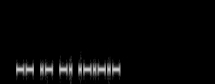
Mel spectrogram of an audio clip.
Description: Morse code, heard as a keyed tone, about 53 wpm, 700 Hz. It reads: MAN.
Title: 2x Word-Spacing - Sentences from Top 200 Words - 50wpm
